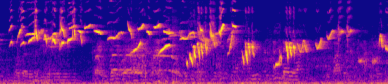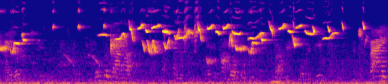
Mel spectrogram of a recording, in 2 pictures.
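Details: White-rumped shama in training for a singing contest, spaced practice sessions to build its confidence: a long, fast, richly varied song of sharp whistles, slurred notes and rapid trills in dense bursts, with a quieter pause midway.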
